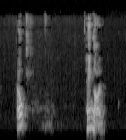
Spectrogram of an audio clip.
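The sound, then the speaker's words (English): Two short barks or yelps from a dog, each a harmonic, mid-pitched burst about a third of a second long, separated by a pause of over a second, with a softer trailing sound after the first. “I think it's a dog. Sorry.”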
